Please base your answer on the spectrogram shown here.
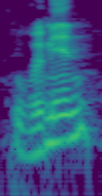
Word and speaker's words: women: You actually pronounce this differently. Pronounce this word like this. Women.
